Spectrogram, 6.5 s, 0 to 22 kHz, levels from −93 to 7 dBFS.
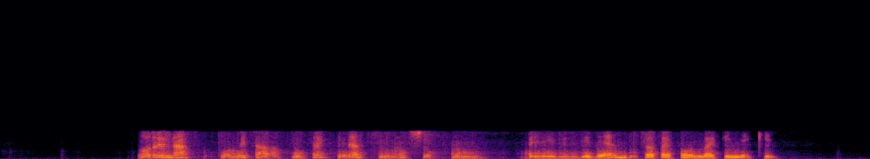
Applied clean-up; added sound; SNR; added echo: neural mask model RNNoise.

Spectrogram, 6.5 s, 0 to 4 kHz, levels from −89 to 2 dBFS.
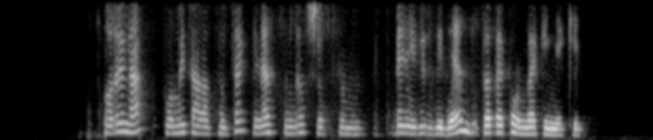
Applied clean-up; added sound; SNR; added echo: neural mask model DeepFilterNet 3.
